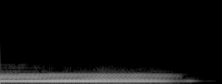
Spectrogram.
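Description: A single sustained tuba note, E flat fingered on the first valve, rings out steady and full for nearly two seconds, then fades and cuts off.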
